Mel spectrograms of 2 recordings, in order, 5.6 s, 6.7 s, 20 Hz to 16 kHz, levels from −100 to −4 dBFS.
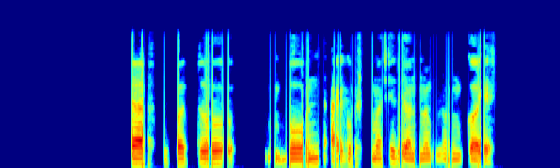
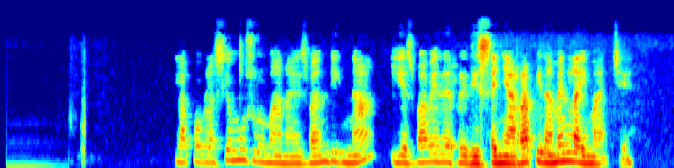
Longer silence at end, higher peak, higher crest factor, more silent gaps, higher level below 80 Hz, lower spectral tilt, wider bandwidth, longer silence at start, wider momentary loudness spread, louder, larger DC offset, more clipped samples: first, 0.65 s vs 0.4 s; second, -6 dBFS vs -2 dBFS; about the same, 20 dB vs 20 dB; first, 2.24-2.28 s, 2.44-2.65 s, 3.64-3.72 s, 4.64-4.68 s vs none; about the same, -56 dBFS vs -56 dBFS; first, -6.5 dB/octave vs -5 dB/octave; second, 7.8 kHz vs 9.8 kHz; first, 1.35 s vs 0.8 s; about the same, 14 LU vs 16 LU; second, -25 LUFS vs -21 LUFS; neither; neither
